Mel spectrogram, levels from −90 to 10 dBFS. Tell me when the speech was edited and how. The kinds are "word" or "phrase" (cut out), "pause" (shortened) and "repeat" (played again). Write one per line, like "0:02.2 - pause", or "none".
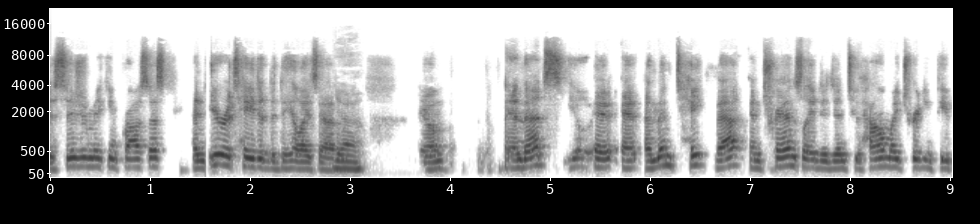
0:01.5 - word
0:05.4 - word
